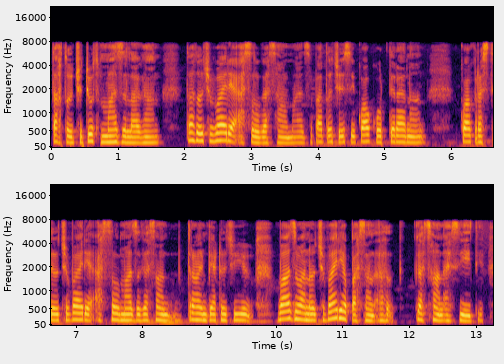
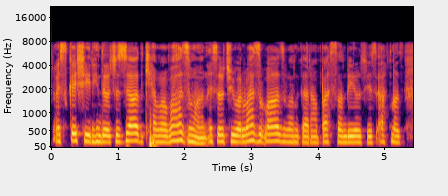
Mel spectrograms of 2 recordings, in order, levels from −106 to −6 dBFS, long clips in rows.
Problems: background sounds at intervals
